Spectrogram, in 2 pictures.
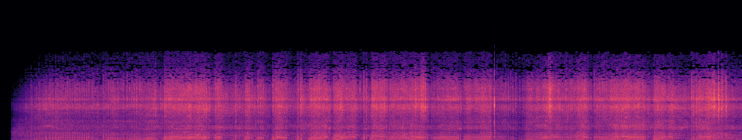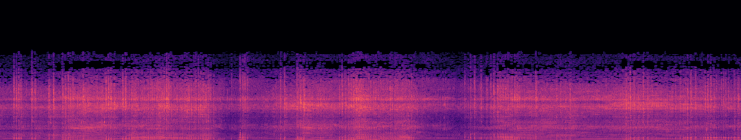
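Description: Off-road dirt bike engine revving up and down without pause on a steep rocky climb, the throttle rising and falling over and over and easing off briefly twice about two-thirds through. Knocks and clatter from stones and the bike come through over it.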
